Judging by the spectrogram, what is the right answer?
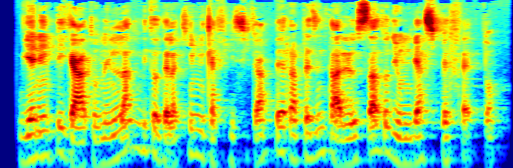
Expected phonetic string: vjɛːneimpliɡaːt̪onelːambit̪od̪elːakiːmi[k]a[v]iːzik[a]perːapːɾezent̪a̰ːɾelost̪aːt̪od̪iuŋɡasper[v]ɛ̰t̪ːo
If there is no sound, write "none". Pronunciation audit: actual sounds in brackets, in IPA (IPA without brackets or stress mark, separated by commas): k, f, a, f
